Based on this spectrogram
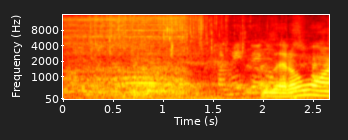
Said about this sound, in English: So we're going to start with 3 cups of warm water.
